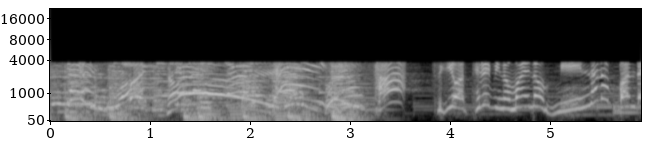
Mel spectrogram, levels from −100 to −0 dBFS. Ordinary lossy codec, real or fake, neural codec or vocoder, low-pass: none; real; none; 3.6 kHz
